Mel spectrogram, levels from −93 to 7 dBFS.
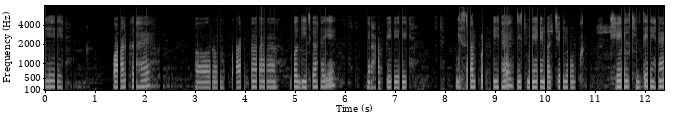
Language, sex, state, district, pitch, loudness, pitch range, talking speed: Hindi, female, Chhattisgarh, Bilaspur, 195 Hz, -38 LUFS, 185-205 Hz, 100 wpm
